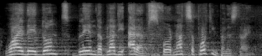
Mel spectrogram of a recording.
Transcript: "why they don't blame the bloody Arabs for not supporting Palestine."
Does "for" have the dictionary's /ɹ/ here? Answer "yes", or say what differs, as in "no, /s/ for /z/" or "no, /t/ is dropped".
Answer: yes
